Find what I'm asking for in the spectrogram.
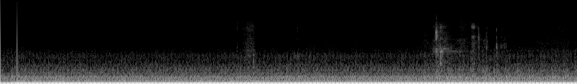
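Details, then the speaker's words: VW Golf while driving: a heavy, low rattle pulses about four times a second under the cabin rumble. Owner suspects the flywheel and clutch need changing, plus a possible passenger-side gearbox or driveshaft problem; not confirmed. "It might be drive shaft that's just causing that noise to rumble. But I can definitely hear the flywheel now. Rattling like crazy."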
